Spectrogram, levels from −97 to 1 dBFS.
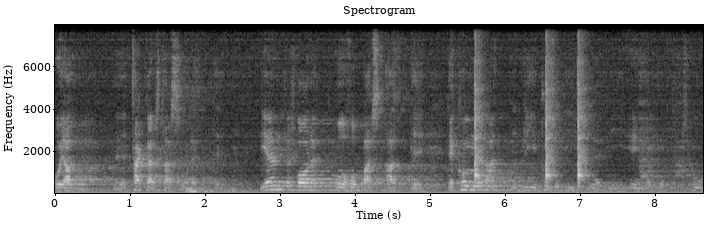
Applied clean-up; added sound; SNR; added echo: none; Tap; -5 dB; reverberation time 2.8 s.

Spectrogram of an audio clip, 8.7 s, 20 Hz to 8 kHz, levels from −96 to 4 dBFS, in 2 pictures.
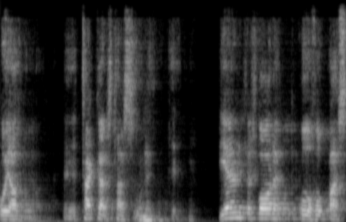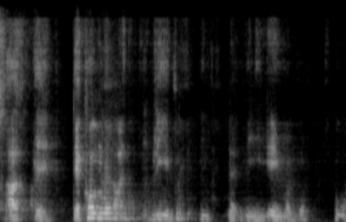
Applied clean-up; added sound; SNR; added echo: neural mask model DeepFilterNet 3.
